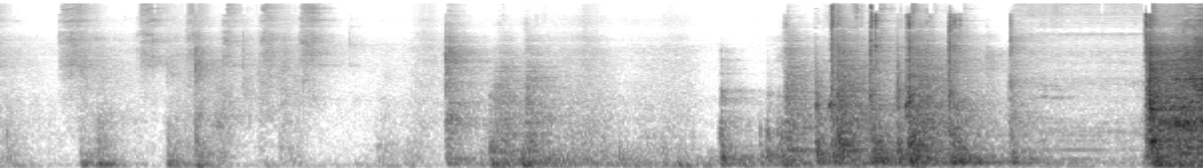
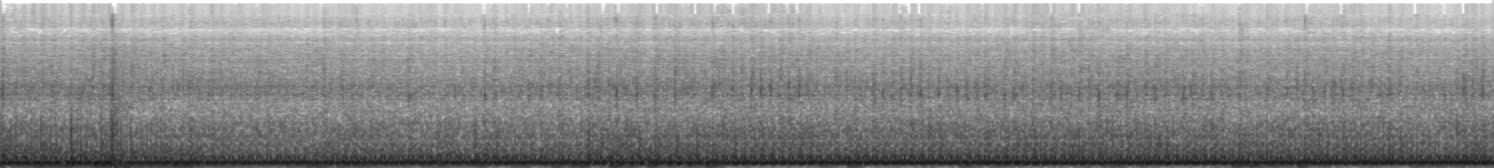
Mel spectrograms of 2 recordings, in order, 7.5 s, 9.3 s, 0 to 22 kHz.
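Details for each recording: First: 1967 Mustang, carbureted, air cleaner and distributor vacuum hose off while adjusting timing: cranks, catches in ragged bursts, stumbles and dies; would not run, traced to fuel delivery problem, fuel starvation. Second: 1967 Ford Mustang V8 running again after new fuel sending unit, fuel lines blown clear and carburetor needle-and-seat fuel supply fix: steady, even idle burble with no misses, stumbles or surging; normal idle.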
